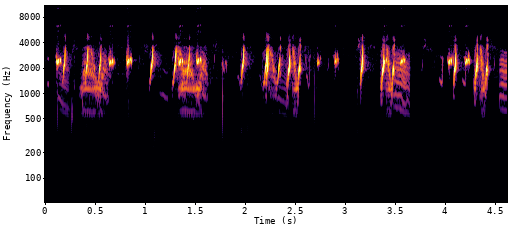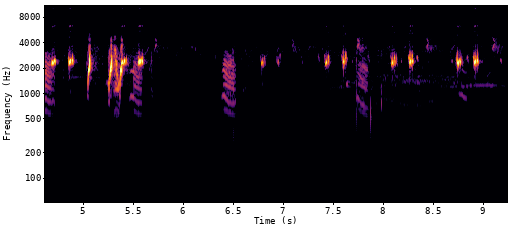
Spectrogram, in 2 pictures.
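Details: Morning quail calling used for hunting: buzzy, rattling bursts with short bright chirps, busy in the first half, then thinning to scattered single notes.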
